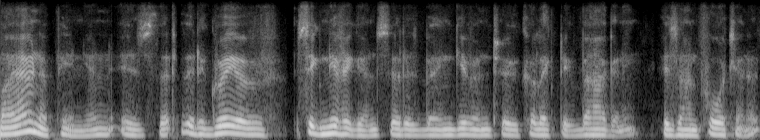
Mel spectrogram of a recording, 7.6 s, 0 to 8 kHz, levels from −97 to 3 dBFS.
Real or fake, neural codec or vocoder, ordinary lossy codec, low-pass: real; none; Opus, 32 kbps; 7.2 kHz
